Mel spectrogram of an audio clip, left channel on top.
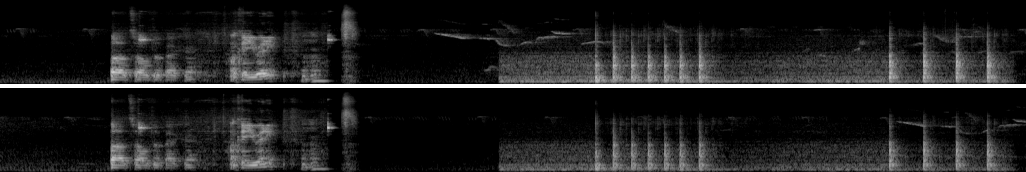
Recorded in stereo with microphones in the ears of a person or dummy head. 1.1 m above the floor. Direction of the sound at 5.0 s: Centre (ahead or behind).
